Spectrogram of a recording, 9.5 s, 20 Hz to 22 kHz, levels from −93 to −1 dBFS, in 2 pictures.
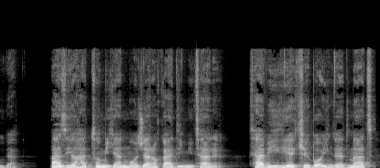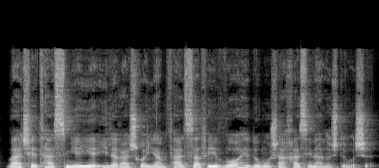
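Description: No technical faults can be heard anywhere in the speech recording; the signal stays steady and intact throughout.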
